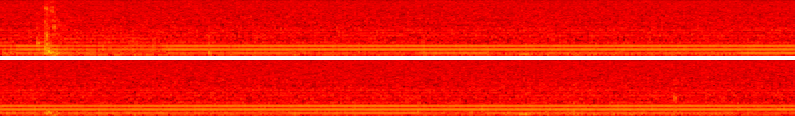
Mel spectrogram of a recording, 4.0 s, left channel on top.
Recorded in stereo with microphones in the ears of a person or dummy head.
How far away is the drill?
I don't hear a drill.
